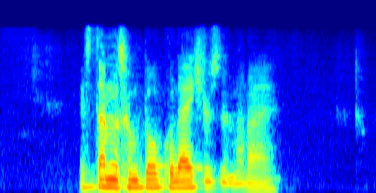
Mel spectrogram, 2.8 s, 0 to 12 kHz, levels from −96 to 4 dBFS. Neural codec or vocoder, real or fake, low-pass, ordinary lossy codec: codec, 16 kHz, 0.5 kbps, X-Codec, HuBERT features, trained on general audio; fake; 7.2 kHz; Opus, 64 kbps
